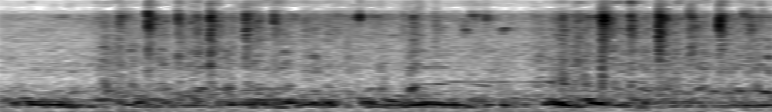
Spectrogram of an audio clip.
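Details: Village fighting pigeons in Khan Abad, Afghanistan, produce a dense chorus of deep, rolling coos with wavering pitch, several birds calling at once, and light scratchy clicks.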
